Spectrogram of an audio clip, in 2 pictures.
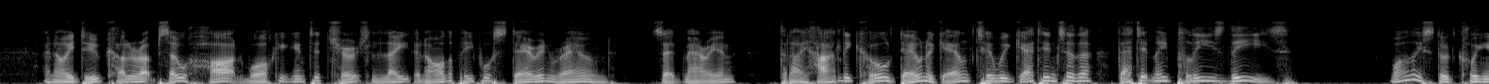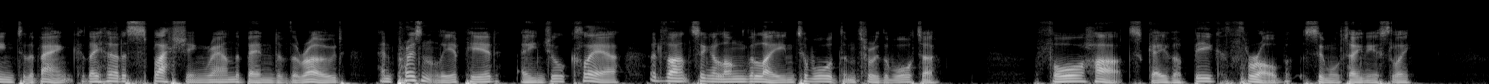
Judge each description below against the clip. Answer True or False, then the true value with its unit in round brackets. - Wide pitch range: True (6.0 semitones)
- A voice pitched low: True (115 Hz)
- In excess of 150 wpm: False (145 wpm)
